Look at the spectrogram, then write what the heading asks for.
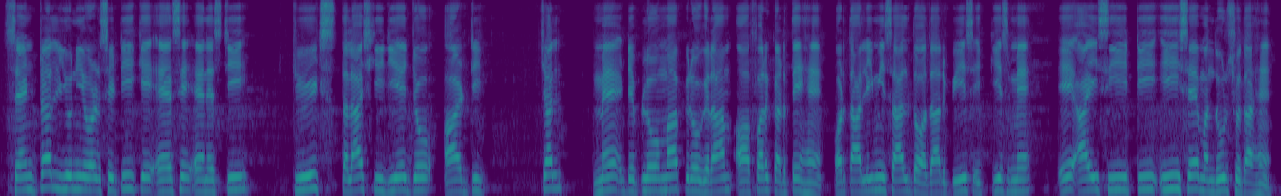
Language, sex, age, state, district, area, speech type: Urdu, male, 18-30, Uttar Pradesh, Saharanpur, urban, read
